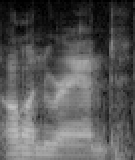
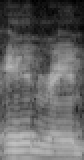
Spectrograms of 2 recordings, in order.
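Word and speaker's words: Ayn Rand: guard dragon cataclysm now most people could say oh you gotta pronounce it on rand because she was russian well she is a russian american she uh became an american so um calling her anne rand is more proper technically uh gladiator beast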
